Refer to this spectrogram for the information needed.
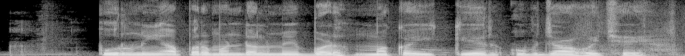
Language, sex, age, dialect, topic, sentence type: Maithili, male, 18-24, Bajjika, banking, statement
